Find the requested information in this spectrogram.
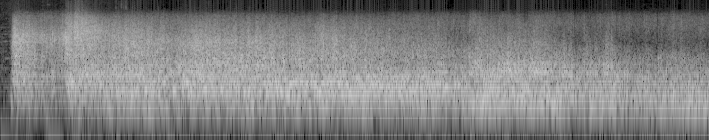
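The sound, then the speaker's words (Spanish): A widely used stock thunder sound effect: a sudden crack opens into a long, loud, rolling rumble that holds steady for several seconds, with a slight renewed swell late on before it eases. “escuchemos este trueno del castillo”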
